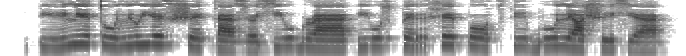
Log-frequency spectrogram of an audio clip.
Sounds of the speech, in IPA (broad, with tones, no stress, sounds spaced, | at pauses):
p j i˨˦ lʲ e˦ t u˧ lʲ u˦ j e˦ z ʃ e˧ k æ˨ z ø˨ sʲ j u˦ b ɹ æ˦ | j u˧ z p e˧ r x e˦ p o˦˨ t͡sʼ i˦˨ b u˦ lʲ ɑ˧ ʃ i˦ sʲ æ˦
